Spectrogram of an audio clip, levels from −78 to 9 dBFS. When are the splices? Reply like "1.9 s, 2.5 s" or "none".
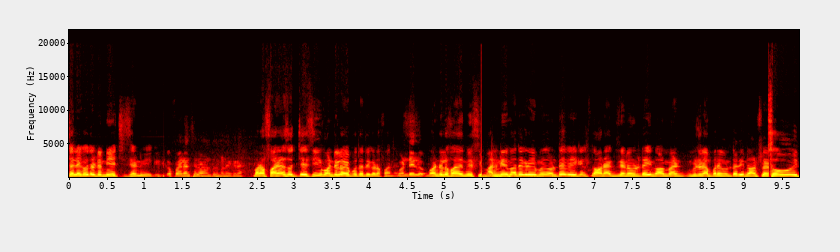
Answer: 1.2 s, 5.4 s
